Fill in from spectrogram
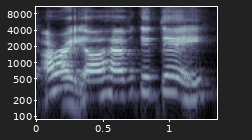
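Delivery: upbeat goodbye with energy; cheerful. Shown as a demonstration. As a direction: say it like you mean it, cheerful. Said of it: "So I could say".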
